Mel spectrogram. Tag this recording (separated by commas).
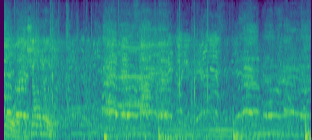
Speech, Music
